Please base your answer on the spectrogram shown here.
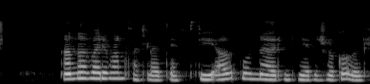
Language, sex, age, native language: Icelandic, female, 11, Icelandic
